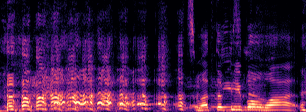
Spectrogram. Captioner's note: all laughs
